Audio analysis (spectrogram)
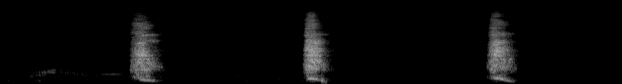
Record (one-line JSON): {"exhalation_length": "6.2 s", "exhalation_amplitude": 11482, "exhalation_signal_mean_std_ratio": 0.25, "survey_phase": "beta (2021-08-13 to 2022-03-07)", "age": "45-64", "gender": "Female", "wearing_mask": "No", "symptom_cough_any": true, "symptom_new_continuous_cough": true, "symptom_runny_or_blocked_nose": true, "symptom_sore_throat": true, "symptom_other": true, "smoker_status": "Never smoked", "respiratory_condition_asthma": false, "respiratory_condition_other": false, "recruitment_source": "Test and Trace", "submission_delay": "0 days", "covid_test_result": "Positive", "covid_test_method": "RT-qPCR"}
